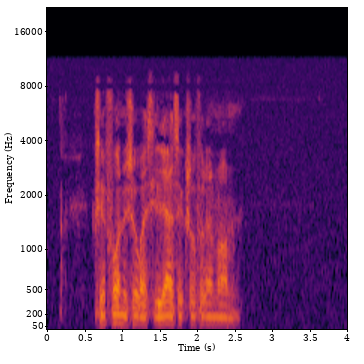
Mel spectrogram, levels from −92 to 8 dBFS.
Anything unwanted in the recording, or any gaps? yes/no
no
